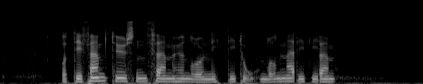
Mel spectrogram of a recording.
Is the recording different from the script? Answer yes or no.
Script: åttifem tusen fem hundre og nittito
yes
